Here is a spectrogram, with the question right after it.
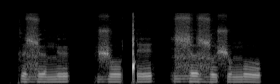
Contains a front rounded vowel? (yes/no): yes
